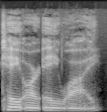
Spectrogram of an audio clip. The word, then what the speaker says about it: kratom: Kratom is pronounced Kraytum. Kratom. I guess that's how you spell the pronunciation.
